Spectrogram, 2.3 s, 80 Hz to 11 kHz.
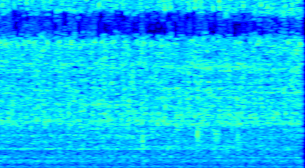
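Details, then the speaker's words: Toyota Camry, 120,000 miles, after repair of previous cutting off and shimmering: quiet, smooth idle with soft even hum, no knock, stumble or surging; normal idle. "This thing purring like a kitten. This is how a Camry's supposed to sound."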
